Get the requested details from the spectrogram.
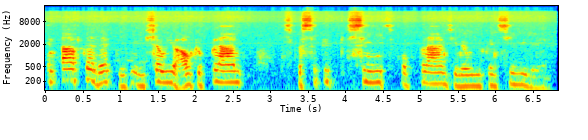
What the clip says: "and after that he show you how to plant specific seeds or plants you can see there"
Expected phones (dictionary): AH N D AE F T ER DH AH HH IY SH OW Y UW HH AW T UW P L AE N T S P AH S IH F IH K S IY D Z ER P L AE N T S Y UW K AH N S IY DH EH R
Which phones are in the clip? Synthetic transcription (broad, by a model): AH N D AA F T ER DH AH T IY SH OW Y UW HH AW T UW P L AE N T S P AH S IH F IH K S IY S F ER P L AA N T S Y UW K AH N S IY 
